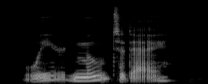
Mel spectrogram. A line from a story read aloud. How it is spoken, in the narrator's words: Colin observes under his breath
